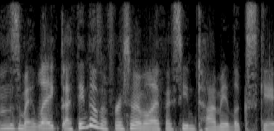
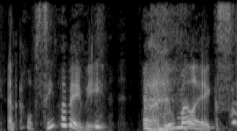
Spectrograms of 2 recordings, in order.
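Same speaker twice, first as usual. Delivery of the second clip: firm, a touch higher; determined mother; 6 semitones higher than usual. Retold or imitated. New mother telling the nurse she will see her baby, determined. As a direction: insist with mama strength. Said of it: "with all the mama strength in me".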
